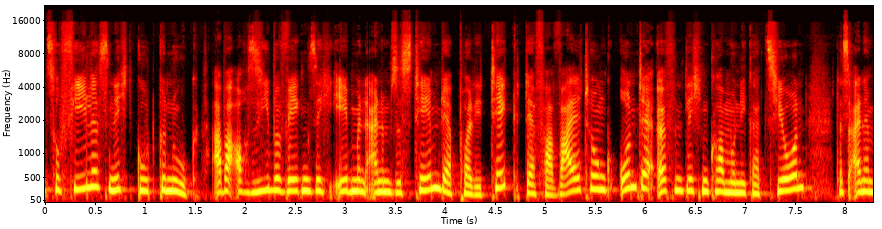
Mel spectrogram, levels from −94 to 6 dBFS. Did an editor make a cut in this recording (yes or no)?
yes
